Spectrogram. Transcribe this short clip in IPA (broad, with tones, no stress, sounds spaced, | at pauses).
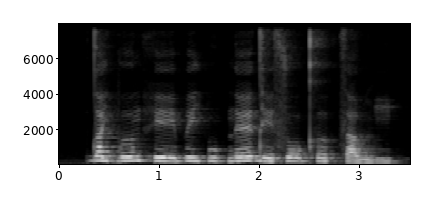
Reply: d a˥˨ j b ɤː˧˥ n h eː˧˩ p e˧ j ʔ uː˧˩ p̚ n ɛː˧˥ d eː˧˩ s oː˧ kʰ ɤː˧˩ k̚ s a˧˩ w ŋ i˩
